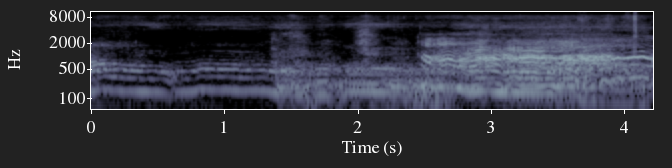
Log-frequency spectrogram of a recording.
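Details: Two Labradors playing together: low, rumbling growls that give way to higher whining, yipping play noises, several sounds per second.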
